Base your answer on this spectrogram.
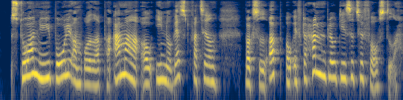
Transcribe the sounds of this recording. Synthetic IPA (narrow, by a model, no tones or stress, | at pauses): sd̥o̝ːɐnyːb̥o̝ːliɒ̽mʁɔ̽ːð̞ˠɐpʰɒ̽ʔɑ̈mɐːʔɒ̽ʊinoɐʋesd̥kʰʋɑ̈t͡sʰe̝̰ɐð̩ˠ | ʋɒ̽ɡ̥səð̞̩ˠɒ̽b̥ɒ̽ʊʔefd̥ɐhɒ̽n̰n̩b̥le̝ʊd̥isət͡sʰe̝lfɒːsd̥eð̰ˠɐ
